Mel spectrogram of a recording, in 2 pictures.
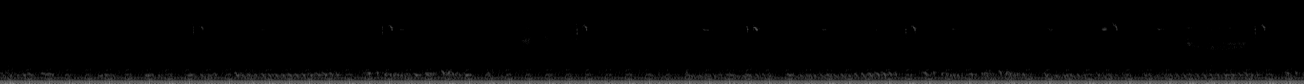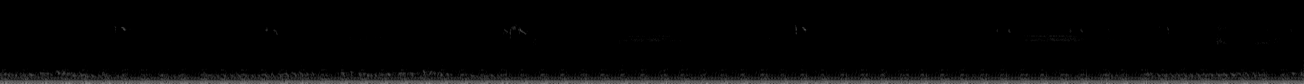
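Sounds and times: grouse bubbling song: 0.0s - 26.0s
steady low hum: 0.0s - 26.0s
grouse hissing call: 11.8s - 14.8s.

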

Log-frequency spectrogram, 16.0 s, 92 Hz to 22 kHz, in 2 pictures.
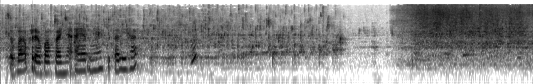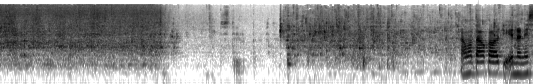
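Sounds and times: kitchen tap running: 0.0s - 10.8s, 12.0s - 16.0s
rinse water sloshing off rice: 5.8s - 10.8s, 12.2s - 15.7s.

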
